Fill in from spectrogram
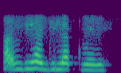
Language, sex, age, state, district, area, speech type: Punjabi, female, 18-30, Punjab, Hoshiarpur, rural, conversation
